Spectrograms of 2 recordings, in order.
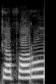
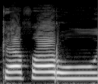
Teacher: کلمت کفروا میں را پہ پیش ہے تو ہمیں را کو تفخیم سے ادا کرنا ہے، مطلب اسے بھاری آواز میں پڑھیں گے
